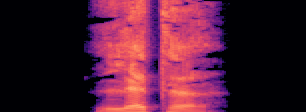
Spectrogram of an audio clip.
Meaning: Latvian (person)
- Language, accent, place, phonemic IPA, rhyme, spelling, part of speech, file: German, Germany, Berlin, /ˈlɛtə/, -ɛtə, Lette, noun, De-Lette.ogg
